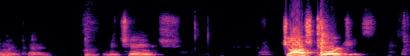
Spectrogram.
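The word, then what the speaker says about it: Gorges: Josh Georges. Josh Georges. It's not spelt Georges, it's spelled like gorgeous, but it's Josh Georges.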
